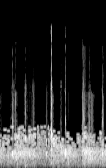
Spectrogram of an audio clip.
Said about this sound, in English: Oh, you can clap.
